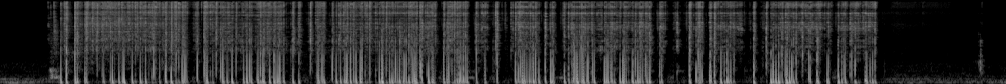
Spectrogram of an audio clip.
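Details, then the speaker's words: Flux-core (FCAW) welding on thin-wall pipe: choppy, stuttering arc crackle with repeated jabbing tink-tink sounds instead of a steady sizzle; wire feed speed set too high and will be backed down. "don't know if you can hear it, but I can hear the machine in the background. Sounds like a jabbing, like a tink, tink, tink, tink. So we're going to back down that wire speed and then we'll keep on."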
